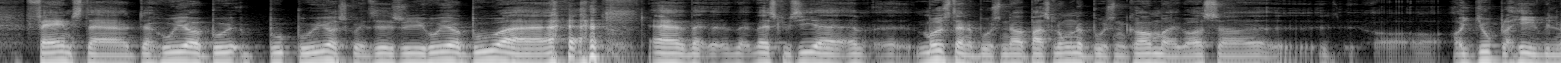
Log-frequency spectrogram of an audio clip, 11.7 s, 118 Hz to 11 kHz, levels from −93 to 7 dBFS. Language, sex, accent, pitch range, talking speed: Danish, male, native, 105-130 Hz, 165 wpm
